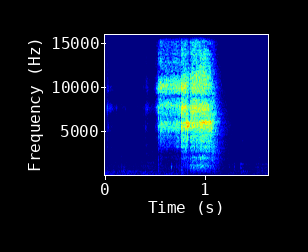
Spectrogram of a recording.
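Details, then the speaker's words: A short sharp hiss under a second as residual pressure in the regulator space escapes while the regulator is undone from a closed portable oxygen tank without prior venting, an EMT skill demonstration; expected and harmless. "And that's okay too, right? There's just residual pressure inside this regulator space."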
